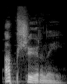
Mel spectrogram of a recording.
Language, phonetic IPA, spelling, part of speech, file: Russian, [ɐpˈʂɨrnɨj], обширный, adjective, Ru-обширный.ogg
- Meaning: vast, ample, extensive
